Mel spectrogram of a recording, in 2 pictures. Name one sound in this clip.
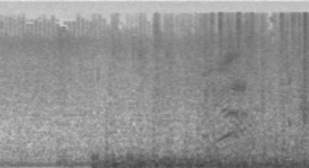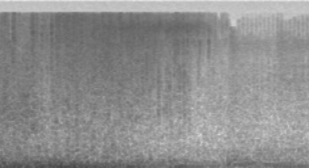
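Cannons boom in a heavy, rumbling volley.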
